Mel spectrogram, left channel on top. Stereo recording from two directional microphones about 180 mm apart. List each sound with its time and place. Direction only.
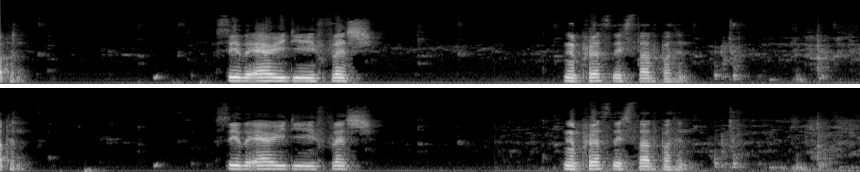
2.1 s speech: 10° right (ahead or behind)
5.6 s speech: 15° right (ahead or behind)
